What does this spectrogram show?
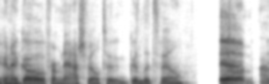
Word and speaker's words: Goodlettsville: gonna go from Nashville to Goodlettsville. Um, Wow. it's Yeah. Goodlettsville. Yeah. But I- Goodlotsville. Sorry. For the record, Goodlettsville.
